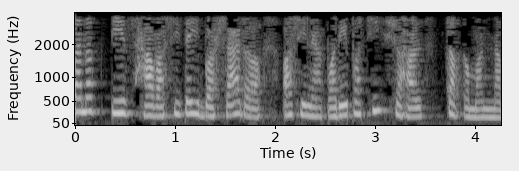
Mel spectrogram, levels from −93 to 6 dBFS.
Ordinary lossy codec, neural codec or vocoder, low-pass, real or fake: none; none; 3.6 kHz; real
